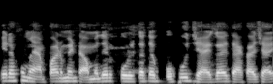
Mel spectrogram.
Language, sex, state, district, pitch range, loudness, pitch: Bengali, male, West Bengal, Kolkata, 140-155 Hz, -13 LUFS, 145 Hz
